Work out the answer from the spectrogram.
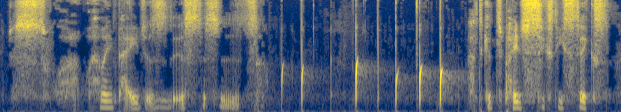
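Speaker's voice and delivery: real near-whisper, barely voiced; muttering to self. Real, not acted. Reader checking pages left, muttering to himself. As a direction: mumble it under your breath.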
